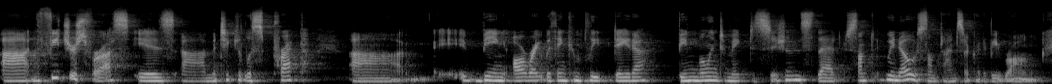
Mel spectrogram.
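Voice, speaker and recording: The speech moves at a moderate pace with ordinary pitch variation. Noticeable background noise and audible room echo fill the recording. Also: woman. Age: 60s. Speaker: emergency physician and medical education leader. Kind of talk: lecture. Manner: animated.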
